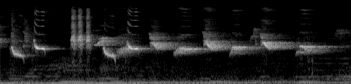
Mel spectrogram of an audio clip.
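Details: Greater green leafbird singing energetically (gacor) in the middle of the night: a lively run of clear, downward-slurred whistled notes about every half second, opened by a few sharp chirps, over a faint low hum.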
